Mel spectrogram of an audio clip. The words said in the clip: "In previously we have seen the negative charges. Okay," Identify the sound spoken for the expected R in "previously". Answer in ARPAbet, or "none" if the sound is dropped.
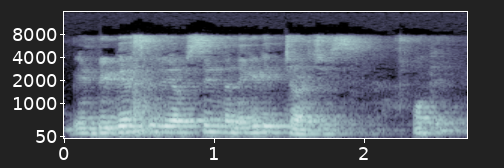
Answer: none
